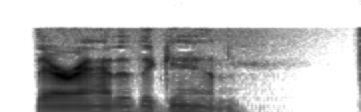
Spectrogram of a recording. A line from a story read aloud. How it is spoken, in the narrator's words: he sighed to himself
